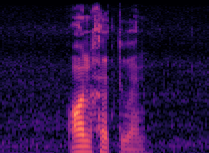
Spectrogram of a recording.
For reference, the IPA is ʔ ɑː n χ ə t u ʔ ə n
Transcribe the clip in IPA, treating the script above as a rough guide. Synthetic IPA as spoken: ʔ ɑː n χ ə t u ə n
